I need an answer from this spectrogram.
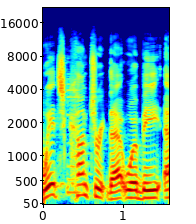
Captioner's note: buzzer beeping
